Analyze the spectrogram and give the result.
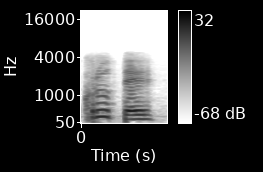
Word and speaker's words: Groete: It's spelled N-A-G, Kwe Nach. It's good night, Kwe Nach. My favorite one, Krute, and it's greetings, G-R-O-E-T-E, Krute.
